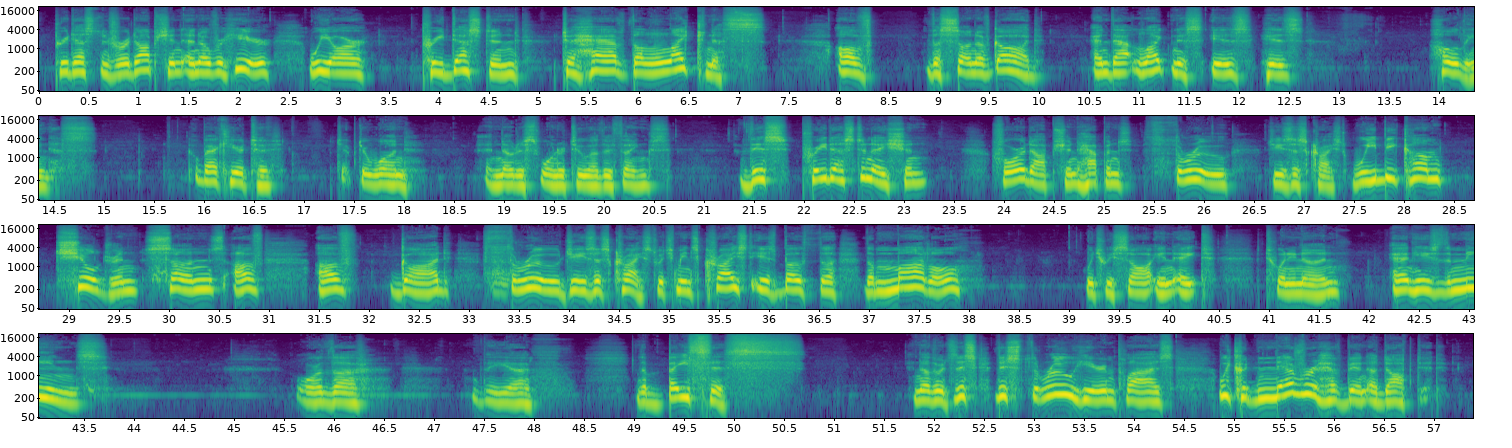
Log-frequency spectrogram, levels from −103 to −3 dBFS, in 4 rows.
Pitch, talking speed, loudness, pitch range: 175 Hz, 100 wpm, -18 LUFS, 150-200 Hz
